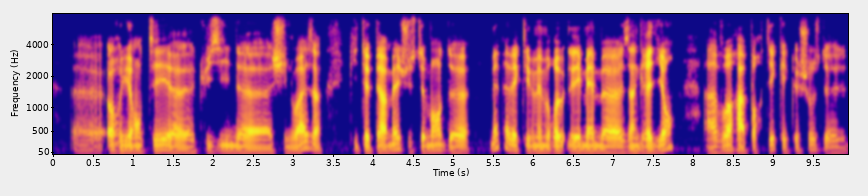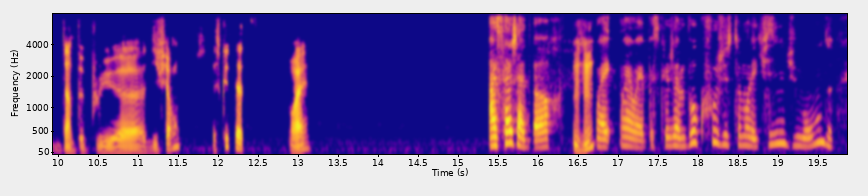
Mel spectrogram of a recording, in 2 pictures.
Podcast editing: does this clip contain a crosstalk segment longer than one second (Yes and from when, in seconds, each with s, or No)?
No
